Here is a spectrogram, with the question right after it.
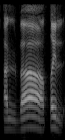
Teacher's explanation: الباطل ليس فيها همس بل هي مجهورة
